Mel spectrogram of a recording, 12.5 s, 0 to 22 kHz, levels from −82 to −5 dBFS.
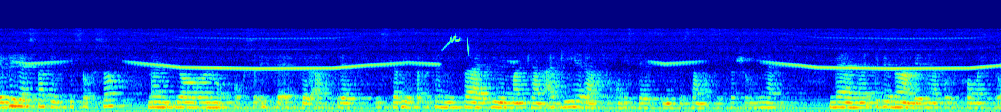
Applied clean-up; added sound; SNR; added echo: none; Animal; 10 dB; reverberation time 1.1 s.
